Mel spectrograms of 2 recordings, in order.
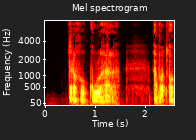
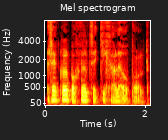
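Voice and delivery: plain reading voice

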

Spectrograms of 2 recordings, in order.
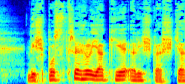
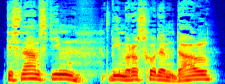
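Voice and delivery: raised-pitch, annoyed reproach; grumpy; 5 semitones higher, 4 dB louder than usual. A narrator's reading. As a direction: greet him with a grumbling complaint. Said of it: "uvítal ho mrzutě". (mrzutě, vyčítavě)

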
